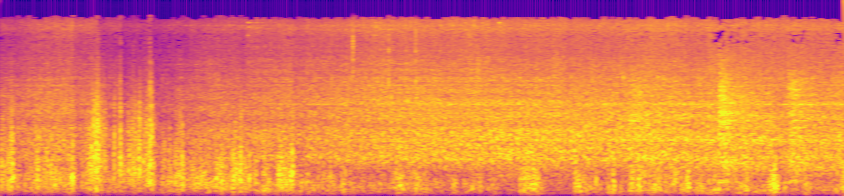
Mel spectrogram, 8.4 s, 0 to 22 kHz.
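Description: Caterpillar C7 diesel engine of a Sterling L8500 grapple truck running steadily, driving the hydraulics while the grapple boom swings and lowers.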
